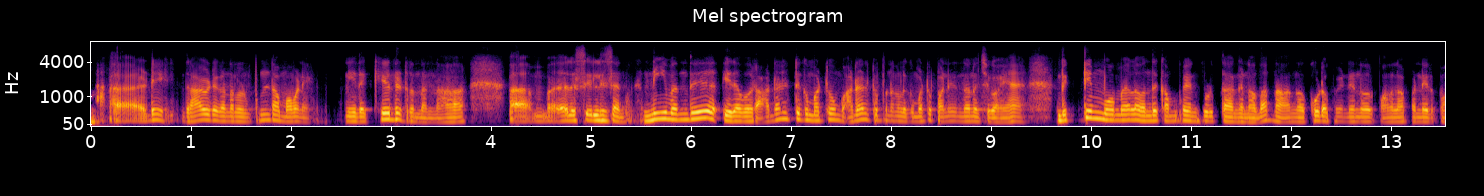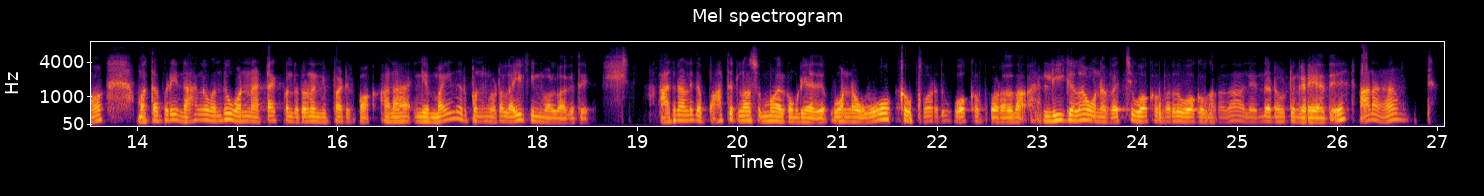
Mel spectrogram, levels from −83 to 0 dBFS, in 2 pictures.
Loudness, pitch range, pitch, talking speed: -17 LUFS, 115-145 Hz, 125 Hz, 155 wpm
